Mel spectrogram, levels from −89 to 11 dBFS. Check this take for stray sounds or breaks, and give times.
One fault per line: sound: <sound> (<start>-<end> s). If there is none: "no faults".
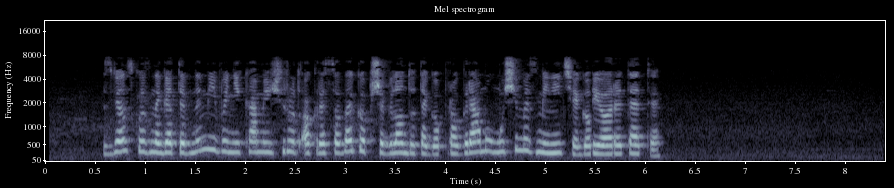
no faults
